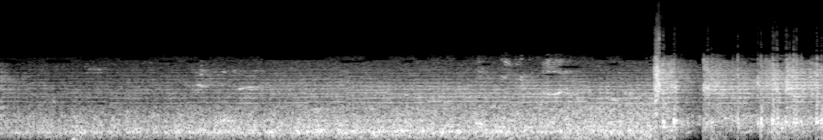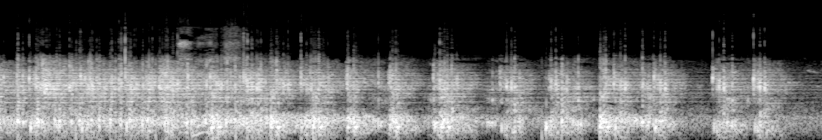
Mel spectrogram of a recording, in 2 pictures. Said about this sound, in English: Yeah, this was... the audio of the shooting was captured on a Ring doorbell video, so you can hear what happened.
